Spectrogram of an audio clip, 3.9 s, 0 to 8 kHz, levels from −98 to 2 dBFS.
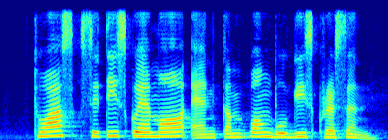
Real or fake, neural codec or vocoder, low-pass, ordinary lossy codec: fake; codec, 16 kHz, 2 kbps, FunCodec, trained on Chinese and English, 25 frames a second; 7.2 kHz; none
